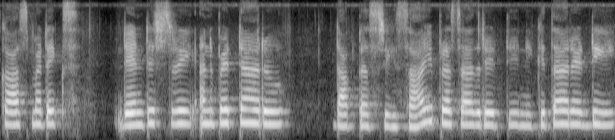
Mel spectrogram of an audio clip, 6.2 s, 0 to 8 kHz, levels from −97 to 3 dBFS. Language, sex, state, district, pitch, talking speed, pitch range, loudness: Telugu, female, Andhra Pradesh, Annamaya, 240 Hz, 95 wpm, 225-245 Hz, -16 LUFS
